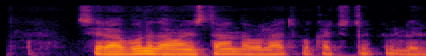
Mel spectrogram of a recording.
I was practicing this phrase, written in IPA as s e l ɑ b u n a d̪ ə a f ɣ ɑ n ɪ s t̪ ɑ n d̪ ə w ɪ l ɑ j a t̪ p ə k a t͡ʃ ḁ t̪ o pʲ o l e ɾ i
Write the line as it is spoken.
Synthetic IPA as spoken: s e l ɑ b u n a d̪ ə a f ɣ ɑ n ɪ s t̪ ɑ n d̪ ə w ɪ l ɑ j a t̪ p ə k a t͡ʃ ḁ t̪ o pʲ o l a ɾ i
